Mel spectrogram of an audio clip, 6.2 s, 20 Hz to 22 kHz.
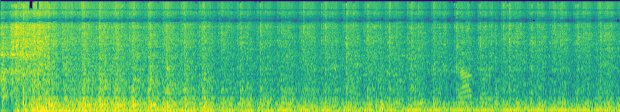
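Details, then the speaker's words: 1998 Jeep Cherokee XJ first start after rebuild for blown piston skirt: loud raspy idle with sharp puffing about three per second because exhaust not connected, O2 sensor also not connected; earlier knocking gone. "Sounds like an exhaust leak. What? Exhaust leak, for sure. Oh, the exhaust is not hooked up."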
